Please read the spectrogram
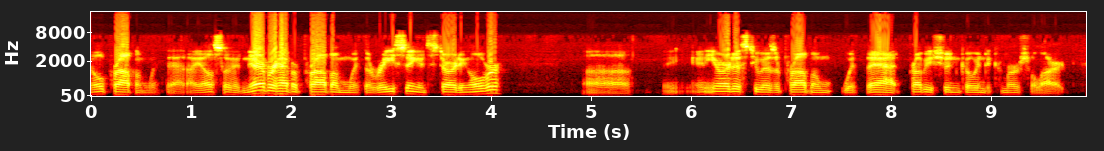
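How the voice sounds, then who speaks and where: A man with a Wisconsin accent talks with big swings in loudness, his sound dry and close with no echo. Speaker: illustrator and caricature artist. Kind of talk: live drawing demo with viewer Q&A. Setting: Instagram live stream. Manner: casual, with frequent fillers and restarts.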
